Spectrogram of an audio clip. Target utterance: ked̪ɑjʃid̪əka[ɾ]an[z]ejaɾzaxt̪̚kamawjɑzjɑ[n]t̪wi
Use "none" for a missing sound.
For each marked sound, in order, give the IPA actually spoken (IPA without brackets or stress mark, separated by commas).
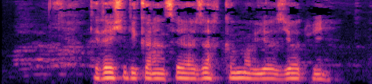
ɾ, s, none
